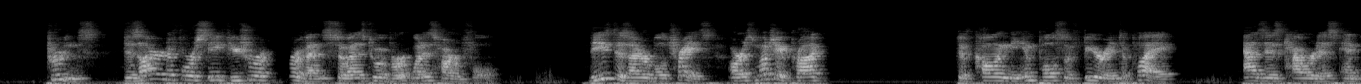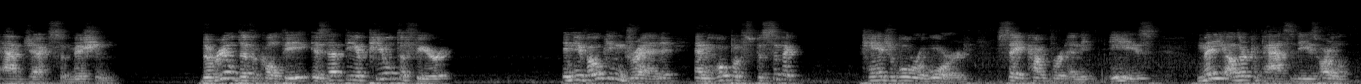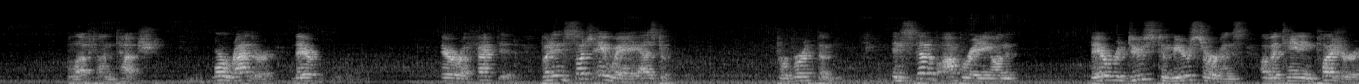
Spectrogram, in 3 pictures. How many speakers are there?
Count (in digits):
1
